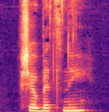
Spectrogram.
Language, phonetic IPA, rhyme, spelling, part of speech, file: Czech, [ˈfʃɛobɛt͡sniː], -ɛt͡sniː, všeobecný, adjective, Cs-všeobecný.ogg
- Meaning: general (involving every part or member, not specific or particular)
